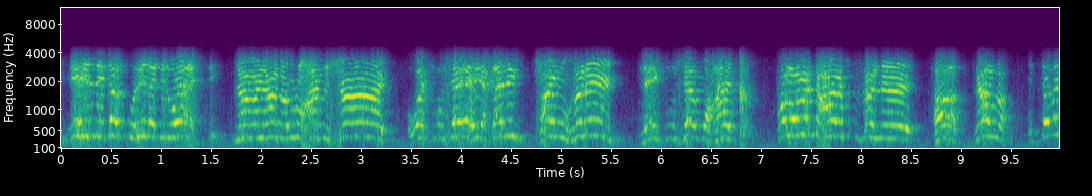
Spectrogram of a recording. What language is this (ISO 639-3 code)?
ara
